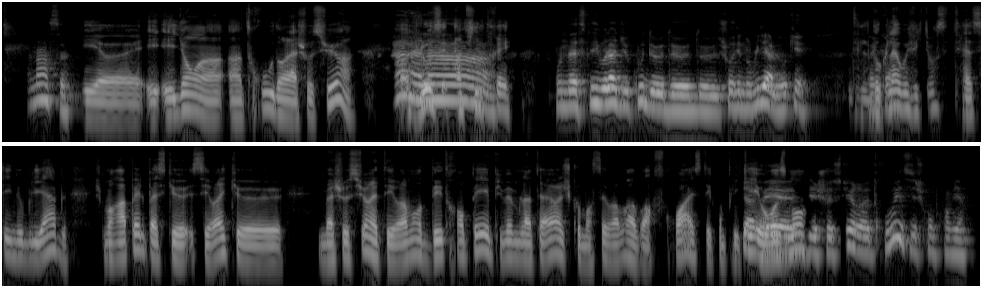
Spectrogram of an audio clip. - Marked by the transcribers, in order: other background noise; laughing while speaking: "l'eau s'est infiltrée"
- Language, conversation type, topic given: French, unstructured, Qu’est-ce qui rend un voyage inoubliable selon toi ?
